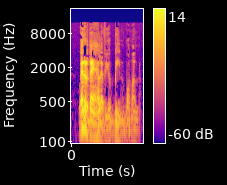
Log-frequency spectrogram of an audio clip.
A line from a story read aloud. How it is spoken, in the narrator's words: he snarled at Tessay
